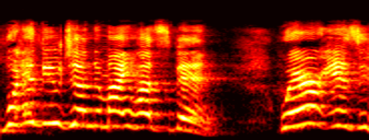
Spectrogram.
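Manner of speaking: put-on panicked, tearful, high, loud, frantic outburst. Retelling a wife who cannot find her husband: imitating someone freaking out and crying. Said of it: "She starts freaking out and crying".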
